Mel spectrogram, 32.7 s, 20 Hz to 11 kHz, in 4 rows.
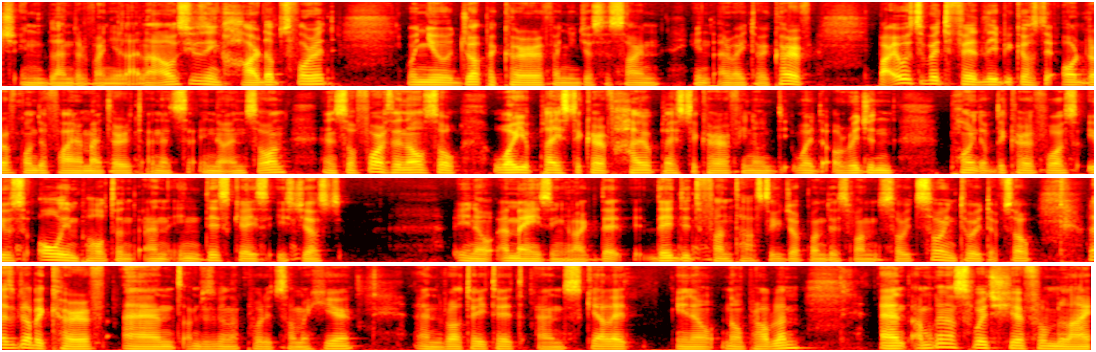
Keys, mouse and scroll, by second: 0.8 shift+middle drag, 1.3-1.7 shift+middle drag, 10.1 shift+middle click, 10.7 shift+middle drag, 11.1 shift+middle click, 16.2 middle drag, 17.5 shift+middle click, 18.2 shift+a, 23.8 click, 25.4 g, 26.3 click, 26.3 g, 27.2 r, 28.0 click, 28.4 s, 29.2 click, 29.9 shift+middle drag, 31.0 shift+click, 32.4 shift+click.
